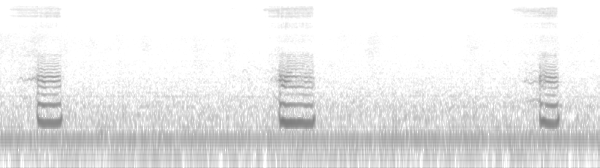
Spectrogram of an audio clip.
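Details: Chihuahua snoring: three short, rasping breaths with a layered, buzzy tone, spaced about three seconds apart, over a steady low electrical hum.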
